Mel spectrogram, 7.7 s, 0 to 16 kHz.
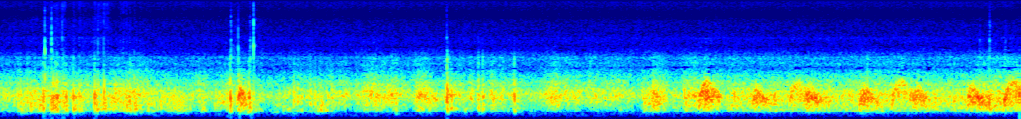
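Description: Rapid swishing Doppler pulses, near 150 a minute, of fetal heartbeats from twins at 16 weeks.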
